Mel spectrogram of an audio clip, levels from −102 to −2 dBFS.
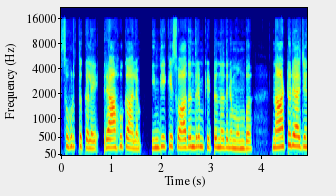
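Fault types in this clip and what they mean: Lost packet rebuilt from error correction: at 1.89 to 1.91 s, just after "സുഹൃത്തുക്കളേ രാഹുകാലം", and again at 2.71 to 2.73 s, a single 20 ms packet of speech went missing. The following packet carried a low-bitrate backup copy of it, and the decoder played that copy in its place. Neither spot has a gap, but each 20 ms stretch sounds briefly rougher and noisier than the audio around it.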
